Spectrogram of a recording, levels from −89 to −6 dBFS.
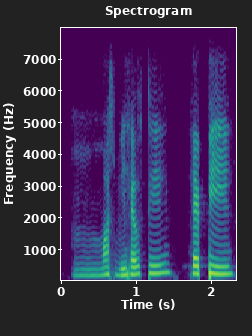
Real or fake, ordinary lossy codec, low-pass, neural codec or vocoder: real; Opus, 16 kbps; 7.2 kHz; none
